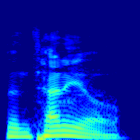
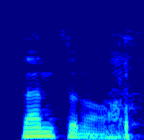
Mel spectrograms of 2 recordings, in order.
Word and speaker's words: Sentinel: say it fentanyl islands centennial sentinel yeah like fentanyl yeah exactly um but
